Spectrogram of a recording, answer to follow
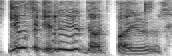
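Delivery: put-on very high, laughing old-lady voice; hammed-up falsetto through a giggle; falsetto matron. Host teasing back after being compared to Doubtfire, silly falsetto matron.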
